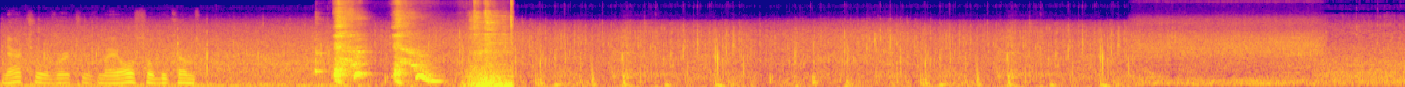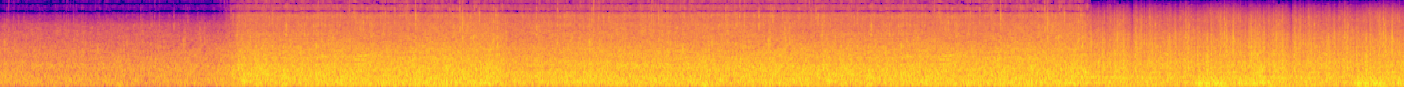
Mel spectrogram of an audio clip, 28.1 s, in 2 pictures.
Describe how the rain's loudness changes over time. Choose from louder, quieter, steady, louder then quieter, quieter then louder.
louder.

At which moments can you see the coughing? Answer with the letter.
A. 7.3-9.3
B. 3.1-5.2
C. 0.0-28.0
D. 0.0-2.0
B.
